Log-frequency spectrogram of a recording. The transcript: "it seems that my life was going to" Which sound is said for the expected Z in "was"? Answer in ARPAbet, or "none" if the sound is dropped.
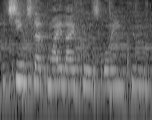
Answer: Z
